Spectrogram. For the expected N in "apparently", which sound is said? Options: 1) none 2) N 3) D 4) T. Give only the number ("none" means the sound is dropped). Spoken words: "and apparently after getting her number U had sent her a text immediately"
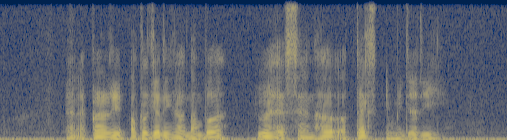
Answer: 1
